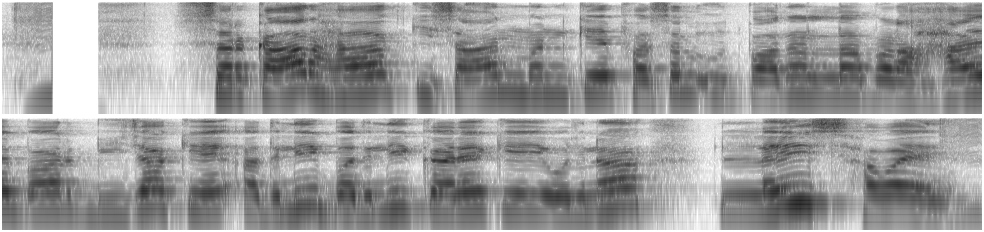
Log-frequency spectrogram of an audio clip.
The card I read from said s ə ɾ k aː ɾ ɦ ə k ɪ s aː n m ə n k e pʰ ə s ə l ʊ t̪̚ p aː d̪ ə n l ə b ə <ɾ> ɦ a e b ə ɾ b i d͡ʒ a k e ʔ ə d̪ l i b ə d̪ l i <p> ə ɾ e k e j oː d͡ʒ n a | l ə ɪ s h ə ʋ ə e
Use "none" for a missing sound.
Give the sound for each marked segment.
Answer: ɽ, k

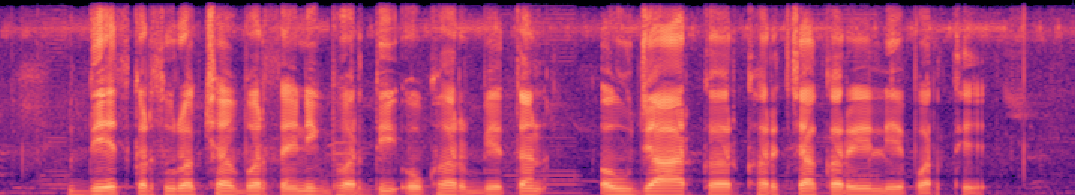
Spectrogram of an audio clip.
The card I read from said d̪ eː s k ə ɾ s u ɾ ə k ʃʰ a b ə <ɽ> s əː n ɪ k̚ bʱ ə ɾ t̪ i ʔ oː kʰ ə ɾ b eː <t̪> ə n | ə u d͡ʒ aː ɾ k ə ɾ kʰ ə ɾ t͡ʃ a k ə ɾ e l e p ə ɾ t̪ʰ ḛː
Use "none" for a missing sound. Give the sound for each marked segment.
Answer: ɾ, t̪

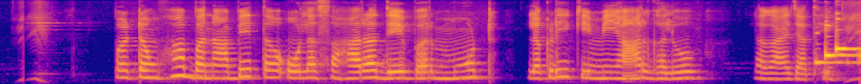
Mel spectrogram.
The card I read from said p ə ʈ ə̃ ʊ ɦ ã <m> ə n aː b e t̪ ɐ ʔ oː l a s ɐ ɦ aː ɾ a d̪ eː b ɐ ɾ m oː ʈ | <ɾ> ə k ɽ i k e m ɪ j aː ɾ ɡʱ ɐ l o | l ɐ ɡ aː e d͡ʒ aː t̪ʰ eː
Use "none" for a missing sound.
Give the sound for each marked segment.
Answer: b, l

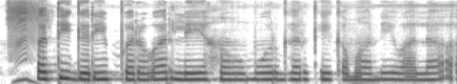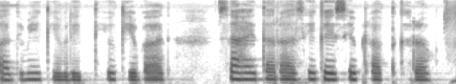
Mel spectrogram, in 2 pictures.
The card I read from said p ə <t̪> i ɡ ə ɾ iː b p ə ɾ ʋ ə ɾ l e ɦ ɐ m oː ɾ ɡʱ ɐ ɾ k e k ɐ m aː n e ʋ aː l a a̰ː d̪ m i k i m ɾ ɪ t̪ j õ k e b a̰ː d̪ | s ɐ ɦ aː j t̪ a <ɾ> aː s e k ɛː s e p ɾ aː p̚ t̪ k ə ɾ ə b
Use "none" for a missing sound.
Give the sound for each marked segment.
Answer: t̪, ɾ

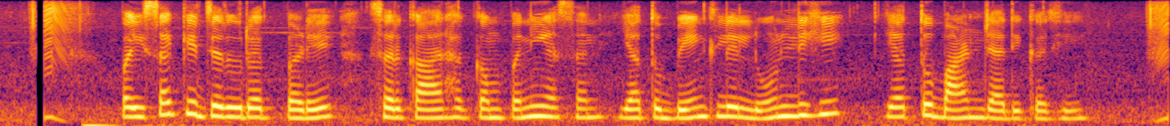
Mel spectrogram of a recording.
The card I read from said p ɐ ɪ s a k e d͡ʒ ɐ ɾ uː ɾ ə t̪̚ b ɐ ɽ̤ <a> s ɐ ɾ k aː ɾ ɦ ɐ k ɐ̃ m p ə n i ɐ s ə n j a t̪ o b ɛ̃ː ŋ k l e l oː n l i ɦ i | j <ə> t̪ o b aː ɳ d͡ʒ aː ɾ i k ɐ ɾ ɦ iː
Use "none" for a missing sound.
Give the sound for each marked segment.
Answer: e, a

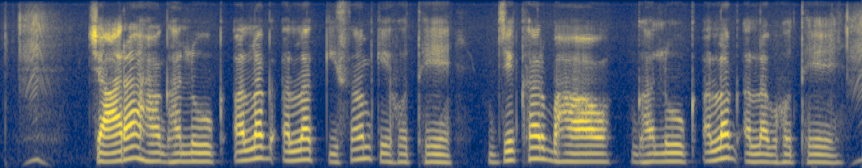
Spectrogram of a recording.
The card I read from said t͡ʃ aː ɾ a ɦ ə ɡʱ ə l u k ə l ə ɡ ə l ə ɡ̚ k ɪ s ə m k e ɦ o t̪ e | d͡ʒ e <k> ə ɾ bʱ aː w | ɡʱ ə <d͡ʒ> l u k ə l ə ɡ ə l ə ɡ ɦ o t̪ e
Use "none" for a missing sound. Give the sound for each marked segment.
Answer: kʰ, none

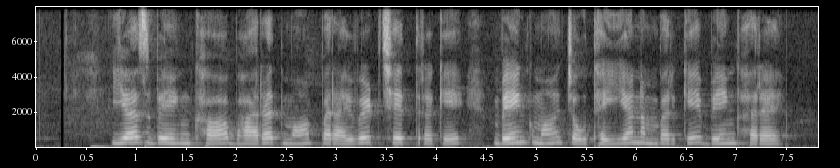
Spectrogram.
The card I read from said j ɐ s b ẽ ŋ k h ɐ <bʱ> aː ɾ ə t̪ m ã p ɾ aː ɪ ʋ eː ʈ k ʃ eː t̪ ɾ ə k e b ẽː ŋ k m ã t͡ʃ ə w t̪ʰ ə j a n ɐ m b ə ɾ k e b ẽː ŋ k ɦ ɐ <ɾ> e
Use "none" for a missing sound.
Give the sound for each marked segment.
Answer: bʱ, ɾ

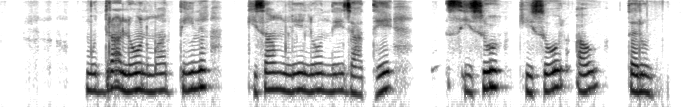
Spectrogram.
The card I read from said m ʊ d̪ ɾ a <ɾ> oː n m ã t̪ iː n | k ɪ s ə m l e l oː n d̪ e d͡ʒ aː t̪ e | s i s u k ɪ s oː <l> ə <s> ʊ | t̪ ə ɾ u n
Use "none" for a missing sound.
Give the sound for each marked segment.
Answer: l, ɾ, none

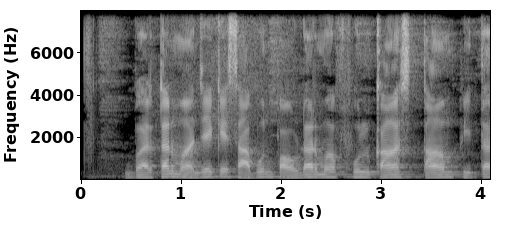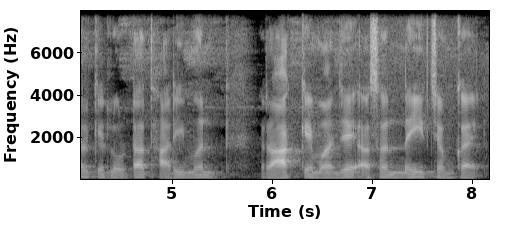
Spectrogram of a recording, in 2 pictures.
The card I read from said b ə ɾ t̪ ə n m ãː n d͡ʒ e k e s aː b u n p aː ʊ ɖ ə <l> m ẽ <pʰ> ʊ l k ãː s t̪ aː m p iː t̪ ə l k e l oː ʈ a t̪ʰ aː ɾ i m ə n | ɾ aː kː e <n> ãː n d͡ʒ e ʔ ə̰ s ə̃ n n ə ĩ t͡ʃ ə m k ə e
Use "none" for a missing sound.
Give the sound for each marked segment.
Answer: ɾ, pʰ, m

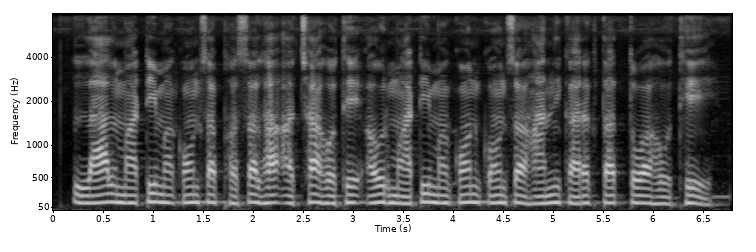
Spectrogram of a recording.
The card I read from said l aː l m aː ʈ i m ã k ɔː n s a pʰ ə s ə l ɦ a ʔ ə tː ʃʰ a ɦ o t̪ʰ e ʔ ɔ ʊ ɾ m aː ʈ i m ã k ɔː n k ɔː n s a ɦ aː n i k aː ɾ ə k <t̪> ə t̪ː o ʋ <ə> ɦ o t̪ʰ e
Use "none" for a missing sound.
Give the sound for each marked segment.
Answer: t̪, a

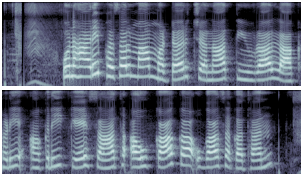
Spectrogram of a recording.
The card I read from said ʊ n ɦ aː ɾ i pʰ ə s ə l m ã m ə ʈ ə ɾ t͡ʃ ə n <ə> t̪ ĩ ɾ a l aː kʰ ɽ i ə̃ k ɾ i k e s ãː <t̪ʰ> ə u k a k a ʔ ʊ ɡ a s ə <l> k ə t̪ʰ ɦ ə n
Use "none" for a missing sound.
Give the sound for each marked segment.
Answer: a, t̪ʰ, none

